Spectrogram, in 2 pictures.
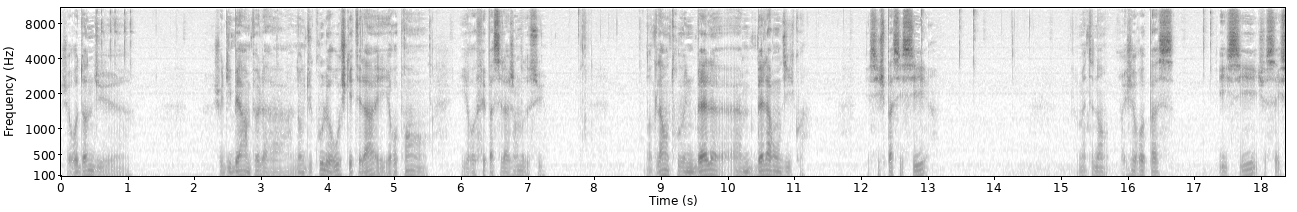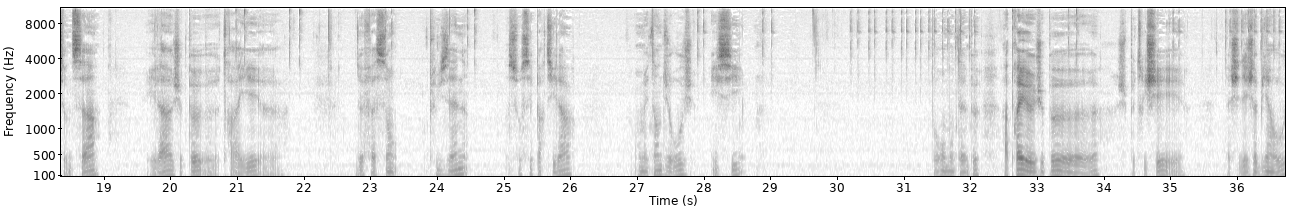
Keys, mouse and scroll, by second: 3.4-4.3 scroll down 1, 5.8 middle click, 6.8 middle click, 8.1 middle click, 12.9 right click, 17.3 click, 18.6 right click, 19.3 middle click, 20.5-21.2 scroll up 1, 21.2 right click, 23.4 click, 24.6 right click, 28.1 click, 30.4-31.3 click, 31.4 click, 33.7 right click, 35.2-36.7 click.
